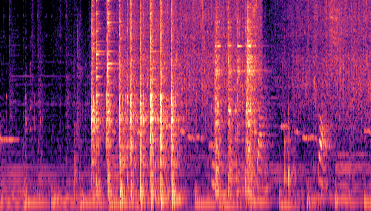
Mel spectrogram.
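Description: A wooden spatula stirring, scraping and tapping against a small stainless steel toy frying pan: a quick run of clinks about two seconds in and a few more near the middle, followed by a steady high hiss like frying. Background music plays throughout.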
